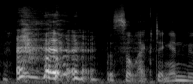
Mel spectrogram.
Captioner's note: laughter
